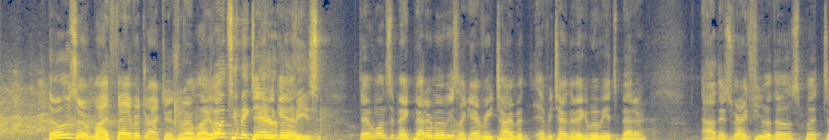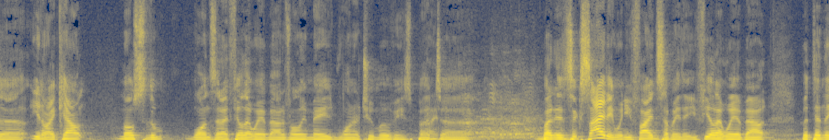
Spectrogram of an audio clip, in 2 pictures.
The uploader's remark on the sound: Live from Cafe Istanbul in New Orleans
